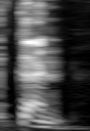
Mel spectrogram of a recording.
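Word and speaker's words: कं: इसी तरीके से यहाँ पे का में लगी अंक की मात्रा तो कैसे पढ़ेंगे? कन।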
